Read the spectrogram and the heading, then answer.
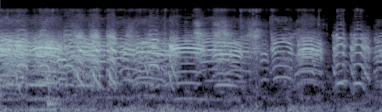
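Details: Finches calling together in a colony, producing a continuous high-pitched chorus of overlapping twittering and squeaky chirps, with a steady low background hum.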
